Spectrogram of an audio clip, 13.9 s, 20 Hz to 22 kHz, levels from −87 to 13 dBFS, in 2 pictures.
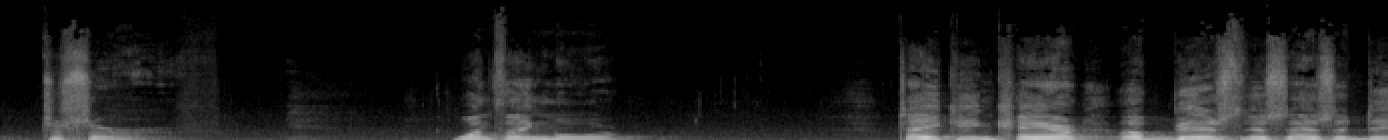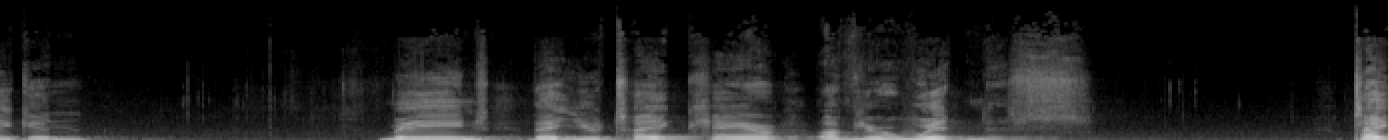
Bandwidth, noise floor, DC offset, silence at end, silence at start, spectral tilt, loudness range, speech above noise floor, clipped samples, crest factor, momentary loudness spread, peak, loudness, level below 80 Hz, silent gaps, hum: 16.5 kHz; -61 dBFS; under 0.1%; 0 s; 0.2 s; -5.5 dB/octave; 8 LU; 41 dB; under 0.1%; 20 dB; 16 LU; -4 dBFS; -21 LUFS; -58 dBFS; none; none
